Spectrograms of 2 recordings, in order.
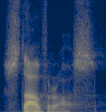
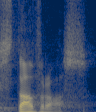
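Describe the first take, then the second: First: The middle has a 'v' sound. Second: The middle has a 'v' sound.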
